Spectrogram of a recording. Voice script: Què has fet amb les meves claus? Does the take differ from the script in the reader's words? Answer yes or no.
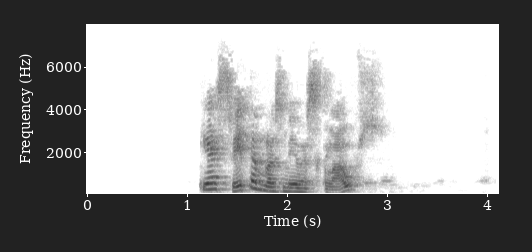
no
